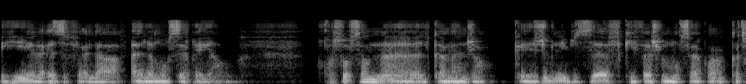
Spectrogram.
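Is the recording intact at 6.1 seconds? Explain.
No. At 6.1 s, as throughout, the speech is grainy and rough with nothing above 8.2 kHz, likely Opus compression at a low bitrate near 12 kbps filling starved bands with noise.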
